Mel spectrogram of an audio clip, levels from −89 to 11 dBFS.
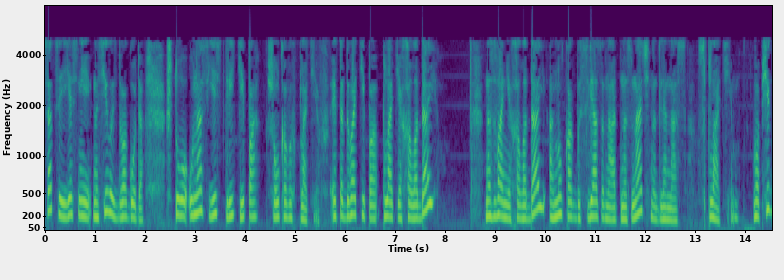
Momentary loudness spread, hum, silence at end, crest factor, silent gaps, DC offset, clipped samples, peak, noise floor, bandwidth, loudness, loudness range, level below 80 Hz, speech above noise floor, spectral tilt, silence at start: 10 LU; none; 0 s; 12 dB; none; under 0.1%; under 0.1%; 0 dBFS; -52 dBFS; 5.2 kHz; -13 LUFS; 2 LU; -50 dBFS; 39 dB; -10 dB/octave; 0 s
